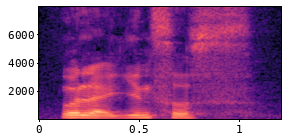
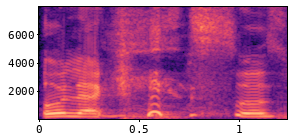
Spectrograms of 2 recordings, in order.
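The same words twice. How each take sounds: First: Slow, lower hello; low rehearsed greeting. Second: Drawn-out, higher hello; slow rehearsed greeting. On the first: Streamer rehearses meeting Farfa, slow and low. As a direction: take the practice greeting down low. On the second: Streamer rehearses meeting Farfa, slow and higher. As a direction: stretch out the practice greeting. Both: Pretend.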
